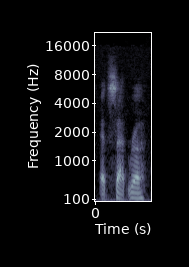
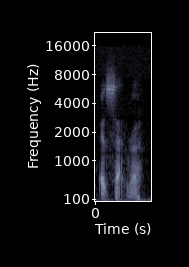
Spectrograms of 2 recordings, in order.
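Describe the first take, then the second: First: Said in the usual way. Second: "et cetera" dropped low and almost whispered; trailing off. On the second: A narrator's reading. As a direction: let "et cetera" fade away to a breath. List trailing off.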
